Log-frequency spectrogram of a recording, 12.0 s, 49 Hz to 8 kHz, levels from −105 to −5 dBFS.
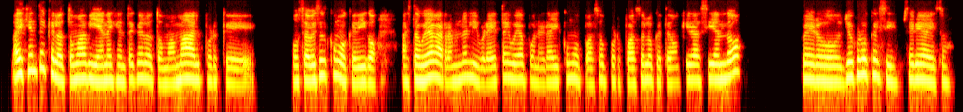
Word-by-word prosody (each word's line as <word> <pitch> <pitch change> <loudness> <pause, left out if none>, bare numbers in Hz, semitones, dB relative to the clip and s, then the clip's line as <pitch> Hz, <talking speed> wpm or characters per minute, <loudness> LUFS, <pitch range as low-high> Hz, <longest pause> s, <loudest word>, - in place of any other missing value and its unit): Hay 265 +2 +7
gente 325 +5 +1
que 275 - +3
lo 215 -3 +4
toma 220 +3 +2
bien, 210 -2 +2
hay 210 - 0
gente 205 +1 -3
que 230 0 -1
lo 220 -2 -1
toma 185 -1 -4
mal 220 0 +4
porque 185 -3 -6 0.4
o 200 - -3
sea, 205 +1 +2
a - - +3
veces 260 +5 +2
como 245 -7 +1
que 185 - -3
digo: 190 -1 +1 0.3
"hasta 200 +1 0
voy 210 - +4
a 240 - +7
agarrar 205 -5 +1
una 220 +4 -2
libreta 195 -1 -2
y - - -1
voy 220 0 0
a 220 - -1
poner 195 -2 -9
ahí 195 0 -3
como 225 -1 -5
paso 185 +3 -7
por 195 -2 -11
paso 185 +3 -2
lo 215 -2 -1
que 190 -3 -7
tengo 185 0 -6
que 215 - -5
ir 215 - +1
haciendo", 220 +8 +2 0.7
pero 205 -3 +2
yo 235 +5 +3
creo 270 0 +4
que 265 -2 +1
sí, 200 -4 -4
sería 215 -1 +2
eso. 195 0 -7
210 Hz, 240 wpm, -20 LUFS, 195-225 Hz, 0.7 s, Hay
